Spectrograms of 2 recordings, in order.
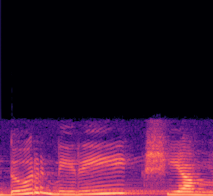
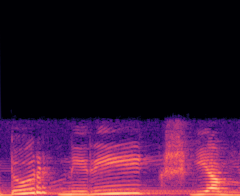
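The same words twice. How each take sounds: No difference in how they are said.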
